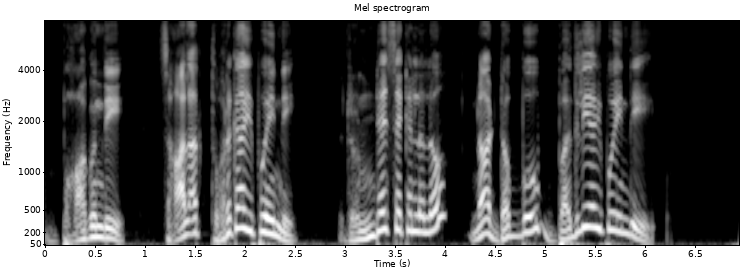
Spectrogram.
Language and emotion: Telugu, surprised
